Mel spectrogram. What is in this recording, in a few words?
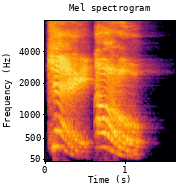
spry male narrator "ko"; soundscrate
